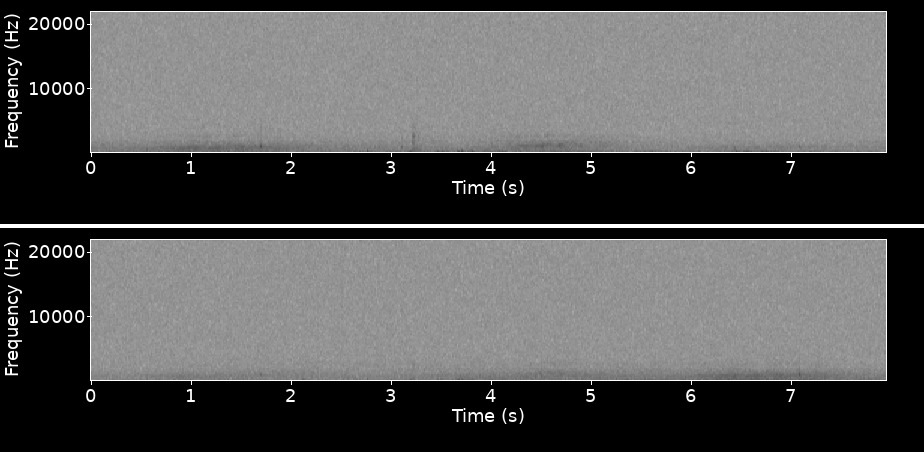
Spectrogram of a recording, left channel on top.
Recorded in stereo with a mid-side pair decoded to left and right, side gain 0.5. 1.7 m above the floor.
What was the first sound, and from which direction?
Only background noise.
